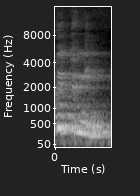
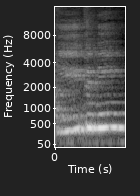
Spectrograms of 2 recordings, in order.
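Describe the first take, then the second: First: The first vowel is kept short. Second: The first vowel is drawn out long. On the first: It is written with the short i vowel sign. "जो मैंने पहला क बोला ना, उस पे जो ध्वनि थी वो मैंने खींची नहीं" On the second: It would be written with the long i vowel sign. "जो मेरा क पे ध्वनि था, जो ख पे साउंड था, वो लंबा था"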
